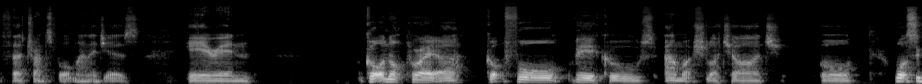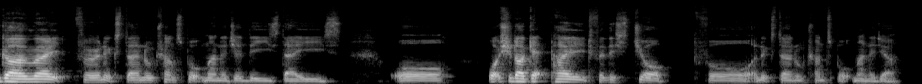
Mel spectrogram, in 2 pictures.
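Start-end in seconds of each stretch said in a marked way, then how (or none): 3.6-18.2 put-on dopey, clueless, dim-witted voice. Mocking questions posted in Facebook groups for transport managers, in a put-on stupid voice. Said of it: "I don't know why I put the voice on".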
